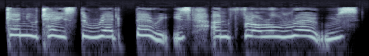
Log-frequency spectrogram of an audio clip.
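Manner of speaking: high-pitched posh imitation of him, slow and hammed-up; mocking the wine snob's posh voice; high posh mockery. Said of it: "my voice a high-pitched posh approximation".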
